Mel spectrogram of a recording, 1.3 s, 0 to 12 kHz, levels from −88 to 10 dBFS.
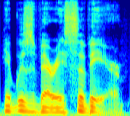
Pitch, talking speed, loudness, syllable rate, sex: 90 Hz, 185 wpm, -17 LUFS, 5.9 syllables/s, male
